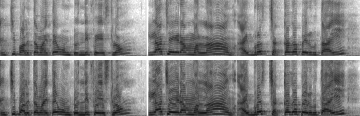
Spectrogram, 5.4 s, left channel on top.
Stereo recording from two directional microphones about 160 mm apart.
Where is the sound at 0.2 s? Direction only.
45° right (ahead or behind).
